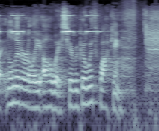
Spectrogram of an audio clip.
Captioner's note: timer beeps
